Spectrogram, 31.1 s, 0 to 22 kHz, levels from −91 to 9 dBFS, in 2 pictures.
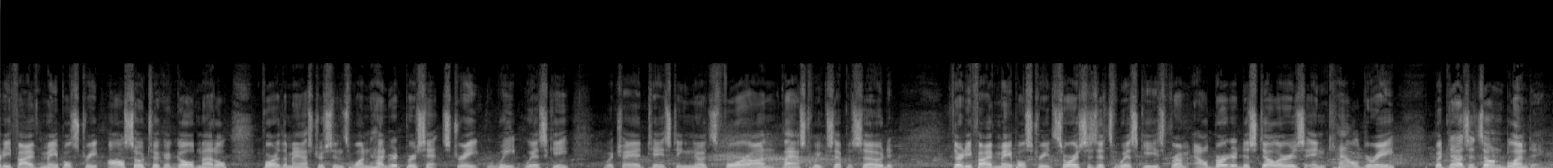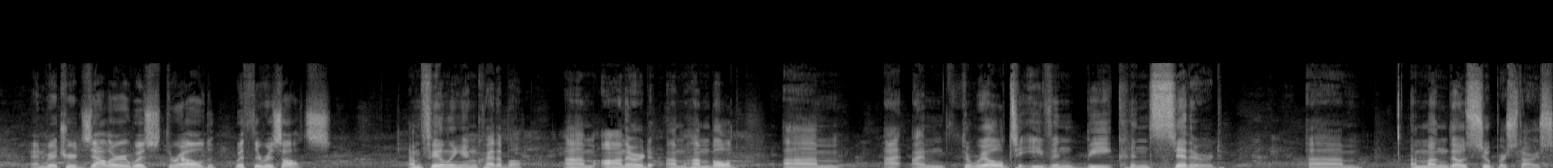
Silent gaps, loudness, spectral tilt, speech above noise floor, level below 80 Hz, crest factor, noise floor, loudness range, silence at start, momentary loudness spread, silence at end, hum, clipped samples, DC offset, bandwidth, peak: none; -22 LUFS; -4 dB/octave; 24 dB; -50 dBFS; 20 dB; -47 dBFS; 4 LU; 0 s; 11 LU; 0 s; none; under 0.1%; under 0.1%; 13.5 kHz; -4 dBFS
